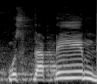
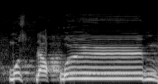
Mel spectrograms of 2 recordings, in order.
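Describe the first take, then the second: First: The vowel after q is a plain 'i'. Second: The vowel after q is rounded, like 'wi'. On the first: The speaker calls it right. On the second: The speaker calls it wrong.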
